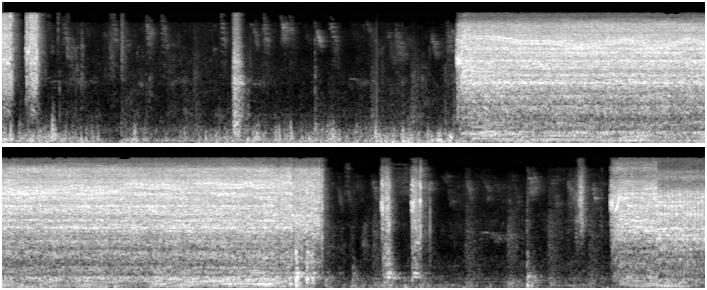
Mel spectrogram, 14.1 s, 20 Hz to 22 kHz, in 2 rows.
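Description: A SKIL 20V cordless hammer drill, model HD52944SE20, with a 35 mm cup-hinge bit boring wood whines steadily at full speed for several seconds, loud and close, with quieter handling and tool noise before and after.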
